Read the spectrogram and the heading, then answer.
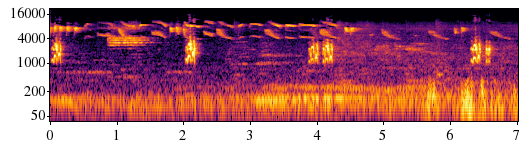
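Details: Caged red-whiskered bulbul being trained in contest singing: short bright warbled phrases about every two seconds, with many thin high chirps from other small birds and a low background rumble.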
